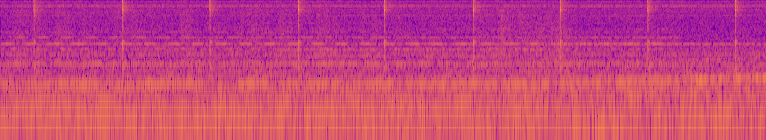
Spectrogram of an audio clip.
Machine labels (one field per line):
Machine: valve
